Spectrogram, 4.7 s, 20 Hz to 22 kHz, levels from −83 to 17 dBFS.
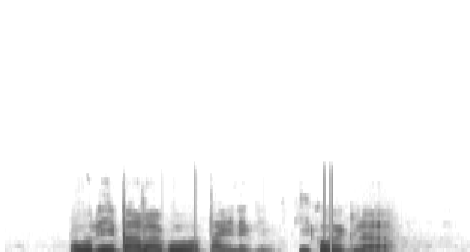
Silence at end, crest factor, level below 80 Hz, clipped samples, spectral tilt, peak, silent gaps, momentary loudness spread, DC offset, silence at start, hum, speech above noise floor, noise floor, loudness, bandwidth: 0.8 s; 16 dB; -50 dBFS; under 0.1%; -9 dB/octave; -2 dBFS; none; 13 LU; under 0.1%; 0.7 s; none; 57 dB; -73 dBFS; -17 LUFS; 7.2 kHz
